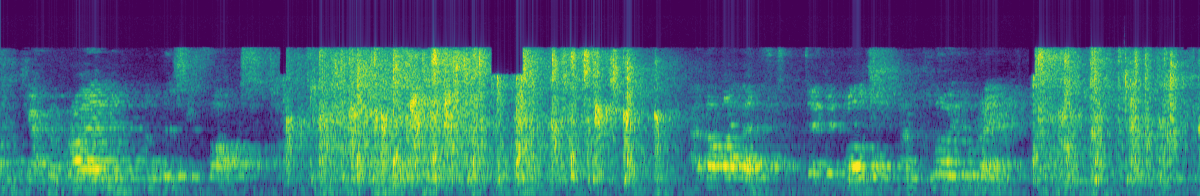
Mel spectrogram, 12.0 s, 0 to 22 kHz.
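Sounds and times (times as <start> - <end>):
audience applauding: 2.8 - 6.7, 10.3 - 12.0.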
